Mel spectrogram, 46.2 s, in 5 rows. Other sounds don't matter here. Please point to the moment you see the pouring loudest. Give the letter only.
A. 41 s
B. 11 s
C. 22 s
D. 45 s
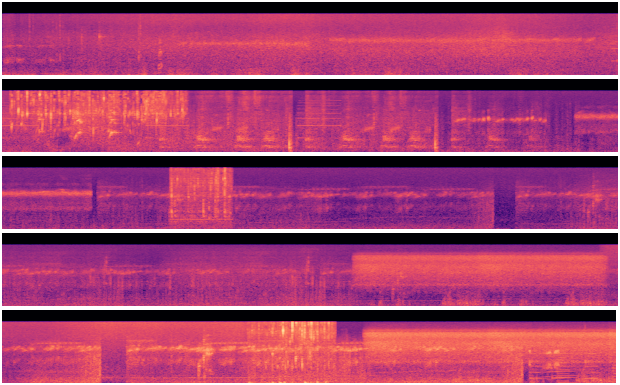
A.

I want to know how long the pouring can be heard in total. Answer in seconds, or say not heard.
5 s.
